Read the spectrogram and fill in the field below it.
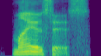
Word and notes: meiosis: British English

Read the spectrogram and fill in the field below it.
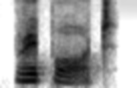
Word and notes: report: Indian

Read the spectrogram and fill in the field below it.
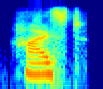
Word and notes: heist: Indian

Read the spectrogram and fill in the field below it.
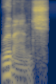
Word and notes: Rumansh: British English

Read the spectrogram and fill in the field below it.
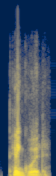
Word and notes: pinguid: American English

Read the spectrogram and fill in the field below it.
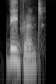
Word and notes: vagrant: Indian

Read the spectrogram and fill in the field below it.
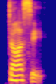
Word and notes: tarsier: Indian

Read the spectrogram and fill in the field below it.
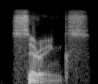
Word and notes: syrinx: British English

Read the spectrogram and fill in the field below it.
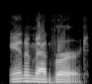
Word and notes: animadvert: American English

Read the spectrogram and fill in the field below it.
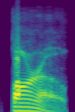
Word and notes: borrow: American English

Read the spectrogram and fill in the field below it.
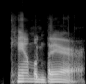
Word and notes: Camembert: American English

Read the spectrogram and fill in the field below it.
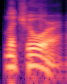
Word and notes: mature: American English

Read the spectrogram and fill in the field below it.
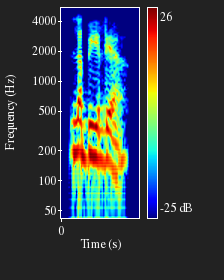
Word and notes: lobelia: Indian

